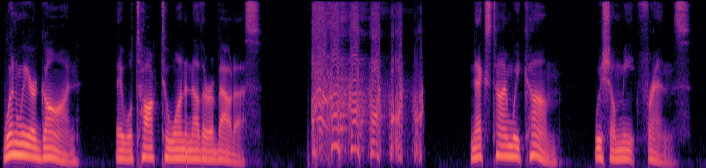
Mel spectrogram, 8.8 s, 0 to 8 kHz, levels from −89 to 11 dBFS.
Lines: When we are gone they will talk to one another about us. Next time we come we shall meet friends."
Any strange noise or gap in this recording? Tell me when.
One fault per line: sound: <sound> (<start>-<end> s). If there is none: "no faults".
sound: laugh (3.8-5.3 s)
